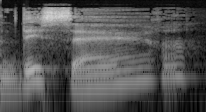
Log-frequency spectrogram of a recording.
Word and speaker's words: dessert: So, remember that we've got here two S. Okay? That's the reason why you pronounce it S. And then it opens the dessert. Un dessert. So you don't say un dessert, okay? But you say un dessert. Final T not pronounced.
